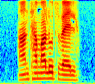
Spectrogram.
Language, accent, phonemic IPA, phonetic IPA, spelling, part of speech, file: Armenian, Eastern Armenian, /ɑntʰɑmɑlut͡sˈvel/, [ɑntʰɑmɑlut͡svél], անդամալուծվել, verb, Hy-անդամալուծվել.ogg
- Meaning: mediopassive of անդամալուծել (andamalucel): to become paralyzed, to become an amputee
